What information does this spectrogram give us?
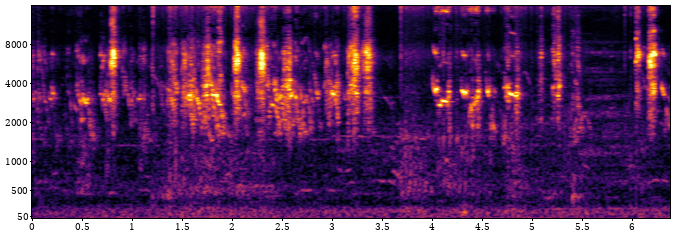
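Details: Budgerigar colony: a flock chattering together in busy, overlapping chirps and warbles.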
